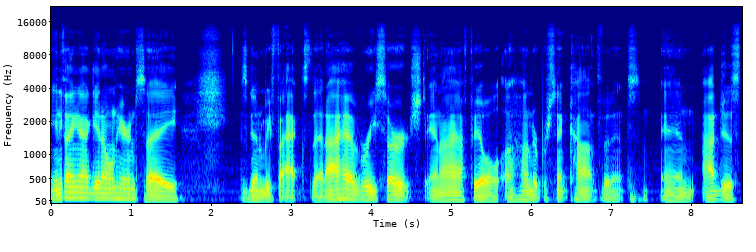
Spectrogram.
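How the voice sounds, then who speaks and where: In a Southern US accent, a man speaks with a very deep, low pitch, fairly even intonation and a moderate pace on a very clean recording with a silent background. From US South. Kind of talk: religious monologue.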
